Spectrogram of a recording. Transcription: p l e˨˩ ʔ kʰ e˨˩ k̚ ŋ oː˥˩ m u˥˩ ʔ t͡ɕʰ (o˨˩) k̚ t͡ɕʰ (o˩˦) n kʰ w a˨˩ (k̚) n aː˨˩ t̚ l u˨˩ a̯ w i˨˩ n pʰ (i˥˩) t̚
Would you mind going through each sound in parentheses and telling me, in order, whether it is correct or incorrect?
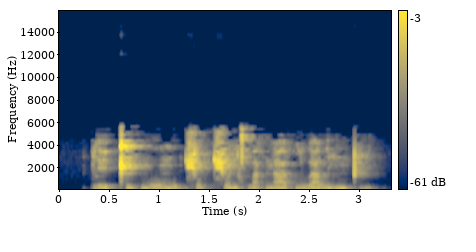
correct, correct, correct, incorrect

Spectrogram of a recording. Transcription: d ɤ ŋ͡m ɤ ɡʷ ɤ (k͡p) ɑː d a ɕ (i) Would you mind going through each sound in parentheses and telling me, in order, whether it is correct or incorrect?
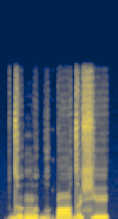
correct, incorrect

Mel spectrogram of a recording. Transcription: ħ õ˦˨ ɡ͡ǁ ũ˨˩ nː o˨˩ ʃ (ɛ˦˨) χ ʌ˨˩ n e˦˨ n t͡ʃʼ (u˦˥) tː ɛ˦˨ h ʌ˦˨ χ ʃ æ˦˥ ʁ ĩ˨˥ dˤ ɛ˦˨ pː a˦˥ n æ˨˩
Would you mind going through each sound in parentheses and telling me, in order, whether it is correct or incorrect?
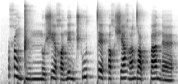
incorrect, correct

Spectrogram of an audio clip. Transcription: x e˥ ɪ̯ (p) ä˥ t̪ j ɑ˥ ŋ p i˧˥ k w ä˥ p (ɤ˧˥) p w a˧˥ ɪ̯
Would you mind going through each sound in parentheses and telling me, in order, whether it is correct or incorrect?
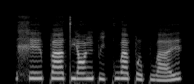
correct, correct

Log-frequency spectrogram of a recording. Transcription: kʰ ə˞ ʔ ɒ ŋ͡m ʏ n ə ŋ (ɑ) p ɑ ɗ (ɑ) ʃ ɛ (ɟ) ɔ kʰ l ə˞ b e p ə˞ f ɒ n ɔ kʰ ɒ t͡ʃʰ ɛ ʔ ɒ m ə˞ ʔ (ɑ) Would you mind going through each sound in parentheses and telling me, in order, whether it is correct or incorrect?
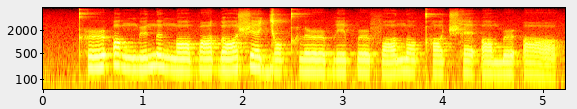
incorrect, incorrect, correct, correct

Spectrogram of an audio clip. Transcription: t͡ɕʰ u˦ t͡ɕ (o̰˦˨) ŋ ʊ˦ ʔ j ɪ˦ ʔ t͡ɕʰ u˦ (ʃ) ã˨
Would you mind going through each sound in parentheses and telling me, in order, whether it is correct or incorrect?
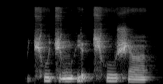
correct, correct

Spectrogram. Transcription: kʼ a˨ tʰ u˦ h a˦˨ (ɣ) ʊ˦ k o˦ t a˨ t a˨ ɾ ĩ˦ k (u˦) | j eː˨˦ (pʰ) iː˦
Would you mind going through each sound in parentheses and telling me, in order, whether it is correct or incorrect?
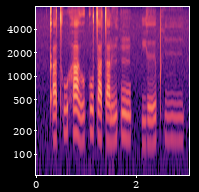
correct, incorrect, correct

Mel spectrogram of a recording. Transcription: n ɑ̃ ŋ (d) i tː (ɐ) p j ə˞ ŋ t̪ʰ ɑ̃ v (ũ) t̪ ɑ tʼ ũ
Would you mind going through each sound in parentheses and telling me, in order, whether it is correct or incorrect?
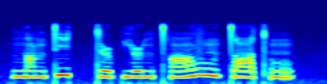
incorrect, incorrect, correct

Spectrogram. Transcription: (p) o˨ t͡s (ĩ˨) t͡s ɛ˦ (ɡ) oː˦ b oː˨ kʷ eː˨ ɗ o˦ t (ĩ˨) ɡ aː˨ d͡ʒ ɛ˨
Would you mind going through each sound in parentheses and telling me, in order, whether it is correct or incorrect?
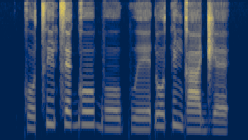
incorrect, incorrect, correct, incorrect

